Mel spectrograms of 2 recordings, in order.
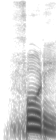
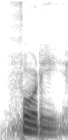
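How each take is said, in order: First: A higher, louder Italian salesman musing over the size. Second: Said in the usual way. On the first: A narrator's reading. Milanese salesman repeats the size to the narrator, musing, higher and louder. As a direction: weigh the number like a salesman sizing up a customer. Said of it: "he mused".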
